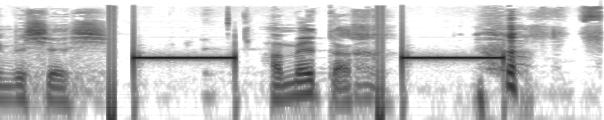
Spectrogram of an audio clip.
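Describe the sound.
Two pure electronic beeps in a recording, each a steady mid-high tone lasting about half a second, with people talking before, between and after them.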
